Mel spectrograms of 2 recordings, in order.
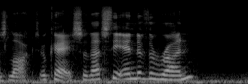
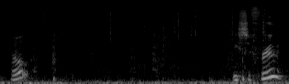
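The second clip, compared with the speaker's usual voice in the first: ordinary talk, nothing marked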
